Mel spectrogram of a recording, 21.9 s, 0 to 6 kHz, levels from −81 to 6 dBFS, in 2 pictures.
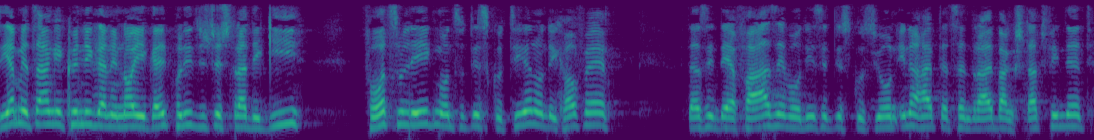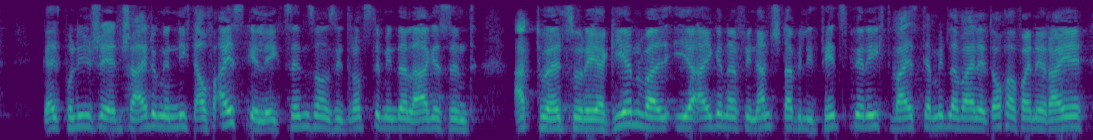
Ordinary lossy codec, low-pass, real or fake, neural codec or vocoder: AAC, 32 kbps; 5.4 kHz; real; none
